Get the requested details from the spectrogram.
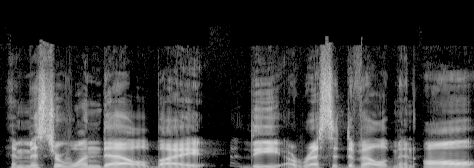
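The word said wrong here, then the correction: Mr. Wendal: Love your pronunciation of Mr. Wendell, by the way. – Mr. Wendell.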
